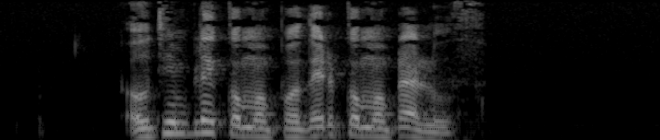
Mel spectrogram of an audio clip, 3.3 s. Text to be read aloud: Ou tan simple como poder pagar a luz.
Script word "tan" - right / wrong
wrong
